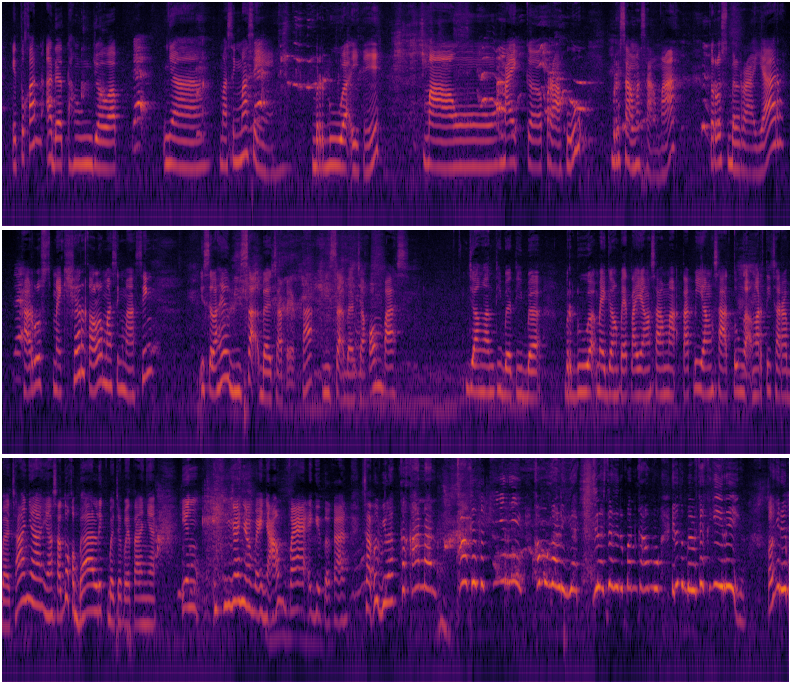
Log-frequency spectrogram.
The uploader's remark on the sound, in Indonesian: Sorry yaa kalo banyak suara anak-anak, rekaman nya di rumah.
